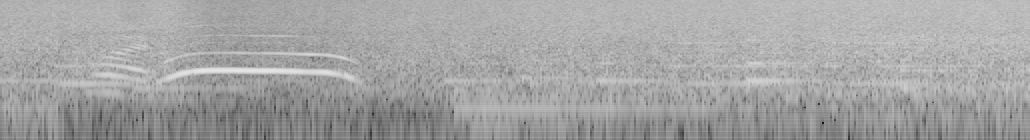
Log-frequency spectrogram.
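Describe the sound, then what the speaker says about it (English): Waterfall in Furong Town, China, giving a steady broadband rush throughout, with a brief rising-falling musical tone early on and a low hum in the middle. "I'm gonna go through this sick waterfall right here"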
